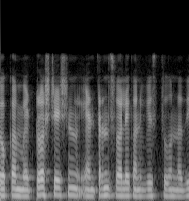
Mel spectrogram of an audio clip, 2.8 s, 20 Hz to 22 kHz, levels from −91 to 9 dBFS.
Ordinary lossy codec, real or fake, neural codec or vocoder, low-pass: none; real; none; 7.2 kHz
